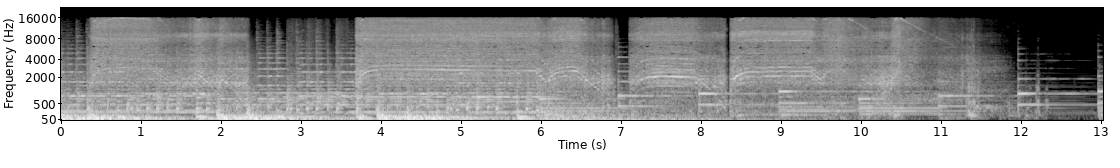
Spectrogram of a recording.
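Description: Electric drill boring into a pool ball clamped in a vise, running in spells that rise and fall in pitch, under background music.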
